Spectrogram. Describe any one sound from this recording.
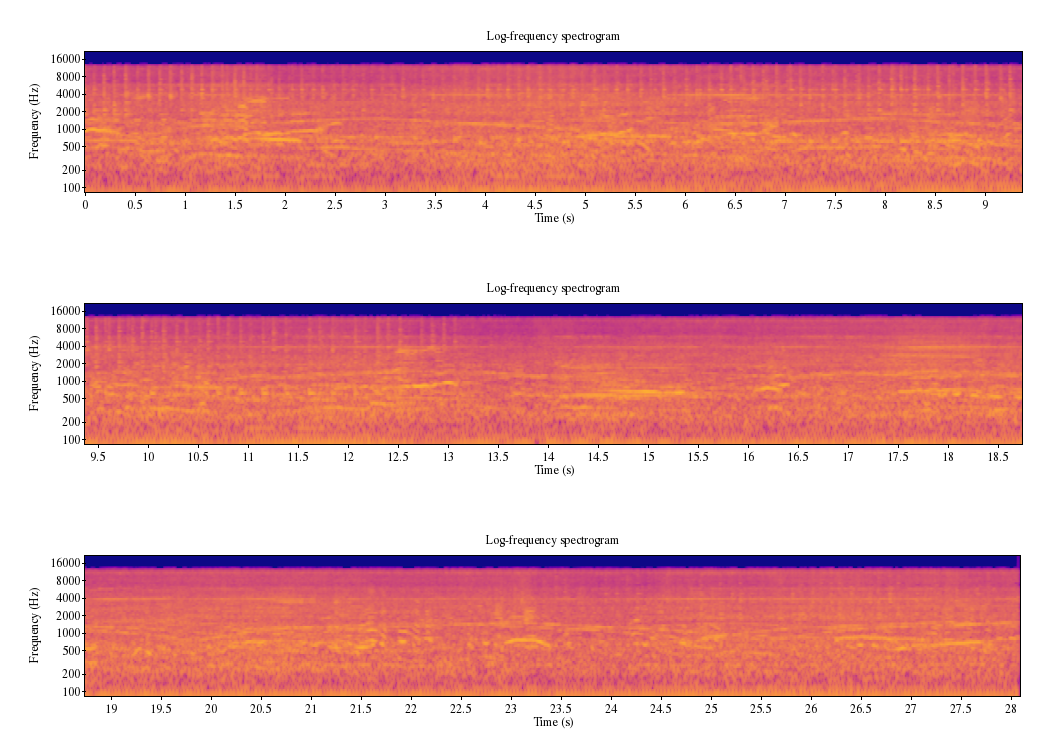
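A large crowd chatters and calls out outdoors close by.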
